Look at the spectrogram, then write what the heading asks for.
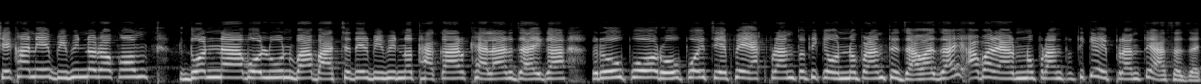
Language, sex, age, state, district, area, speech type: Bengali, female, 45-60, West Bengal, Purba Medinipur, rural, spontaneous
